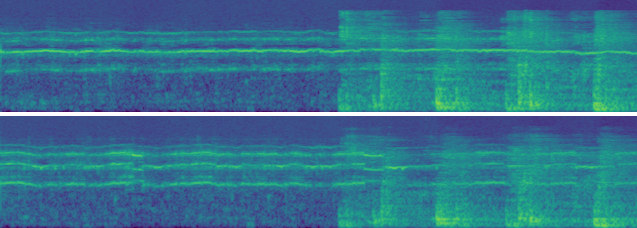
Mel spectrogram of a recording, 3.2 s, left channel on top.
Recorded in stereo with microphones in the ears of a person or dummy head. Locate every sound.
1.7 s running footsteps: 55° left (ahead or behind), 5 m; by 3.2 s 65° left (ahead or behind), 4.5 m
